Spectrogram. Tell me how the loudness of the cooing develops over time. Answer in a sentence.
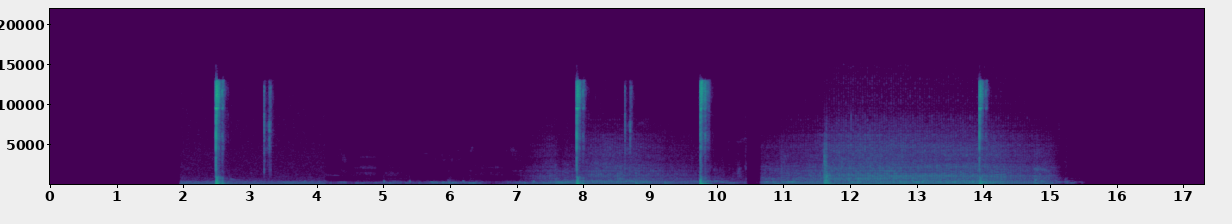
The volume of the cooing goes up.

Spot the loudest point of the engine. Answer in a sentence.
The volume of the engine peaks at 12 seconds.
